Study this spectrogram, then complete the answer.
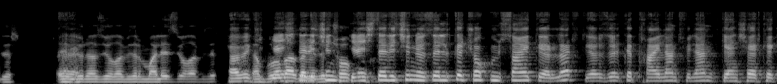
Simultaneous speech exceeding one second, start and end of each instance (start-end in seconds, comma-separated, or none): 2.3-3.6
